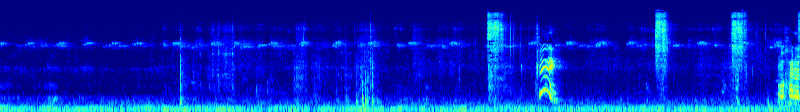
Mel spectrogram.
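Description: A cricket chirping steadily in a high, evenly pulsed trill, about three pulses a second. A few brief rustles of dry leaf litter come through it as a hand reaches into the enclosure.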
